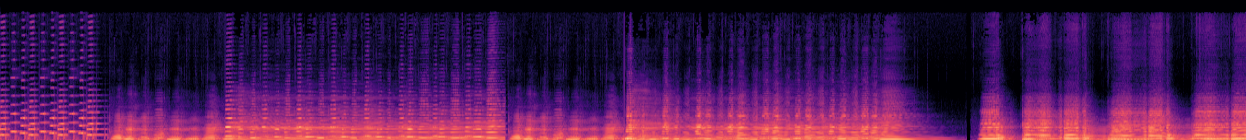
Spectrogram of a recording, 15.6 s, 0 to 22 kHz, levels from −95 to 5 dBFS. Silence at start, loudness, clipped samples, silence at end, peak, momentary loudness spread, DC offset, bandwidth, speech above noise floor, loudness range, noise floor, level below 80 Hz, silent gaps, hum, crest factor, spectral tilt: 0 s; -19 LUFS; under 0.1%; 0 s; -2 dBFS; 7 LU; under 0.1%; 19.5 kHz; 19 dB; 3 LU; -39 dBFS; -38 dBFS; 12.08-12.13 s; none; 18 dB; -5.5 dB/octave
